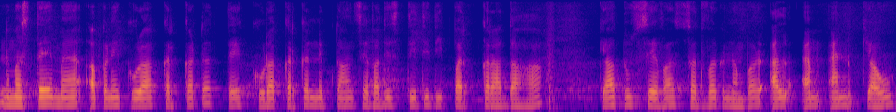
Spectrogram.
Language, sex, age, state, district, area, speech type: Dogri, male, 18-30, Jammu and Kashmir, Kathua, rural, read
